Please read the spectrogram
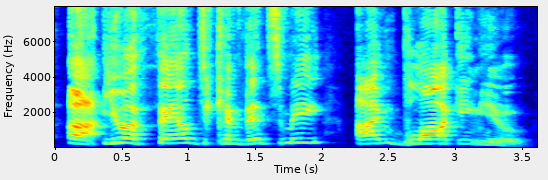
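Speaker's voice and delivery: loud, high imitation of an offended troll; hammed-up indignant dismissal; mock pompous verdict. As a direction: pass judgment as a huffy stranger. Imitating the offended Twitter user.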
